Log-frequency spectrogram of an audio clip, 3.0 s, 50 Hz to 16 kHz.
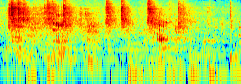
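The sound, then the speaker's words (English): Several pigs grunt and oink in a steady, overlapping chorus at a smallish pig farm of about 150 pigs in coastal Fujian province, China, with snorts and squeals rising over a dense, noisy barn background for the whole stretch. “So I went to a pig farm on the coastal province of Fujian, and I went to see one of a really typical kind of smallish pig farm.”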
